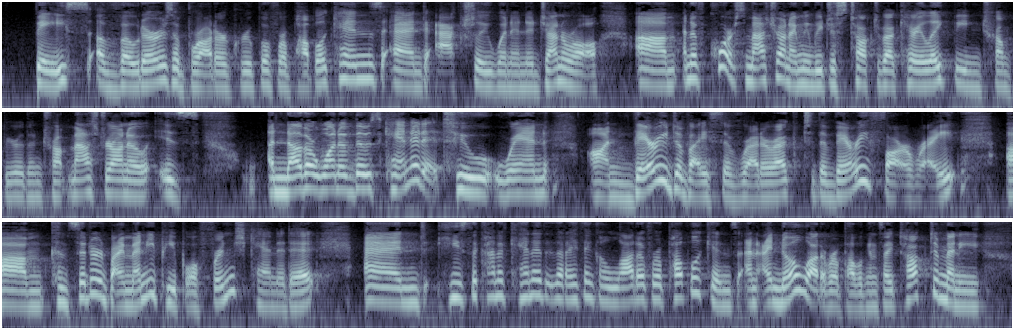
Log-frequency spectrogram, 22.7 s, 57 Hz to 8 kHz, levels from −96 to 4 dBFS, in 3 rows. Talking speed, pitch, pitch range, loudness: 215 wpm, 175 Hz, 160-215 Hz, -21 LUFS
